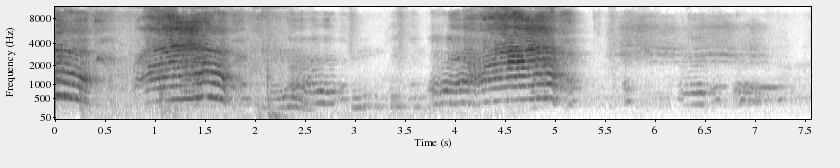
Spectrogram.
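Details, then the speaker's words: A two-week-old baby girl, hungry and waiting for her bottle to warm: two long, loud wailing cries with fussing between, then quieter whimpers; an ordinary hungry newborn cry. "we're going to go change that not record that because I literally didn't have time to but she was screaming bloody murder you were screaming but you're okay now"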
